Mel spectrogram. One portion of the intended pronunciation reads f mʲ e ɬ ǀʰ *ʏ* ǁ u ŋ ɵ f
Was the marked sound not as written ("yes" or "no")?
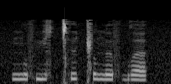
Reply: yes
